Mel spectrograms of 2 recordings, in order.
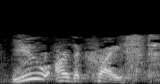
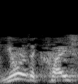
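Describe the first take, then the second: First: "You" drawn out slow and weighty, falling at "Christ"; stress on you. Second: "are" lifted higher and leaned on; stress on are. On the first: Preacher slowly quoting Peter's confession to the congregation. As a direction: linger on "You", slow and deliberate. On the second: Preacher repeating Peter's words to drive home the confession. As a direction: hit "are" up high, affirming it. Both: Shown as a demonstration.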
